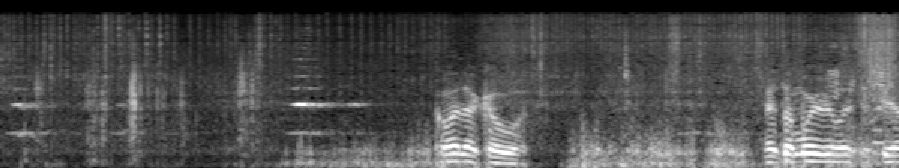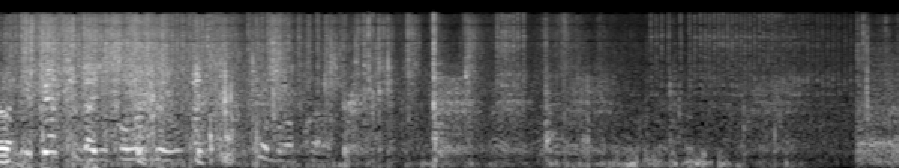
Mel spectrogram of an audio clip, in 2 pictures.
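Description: Bicycle tyres crunch over stony ground.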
